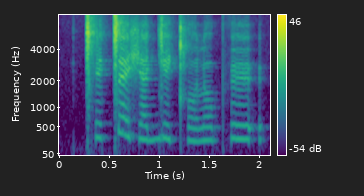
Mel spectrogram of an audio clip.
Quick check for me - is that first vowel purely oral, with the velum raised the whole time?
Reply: yes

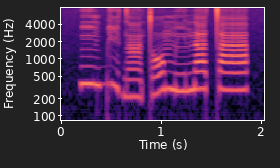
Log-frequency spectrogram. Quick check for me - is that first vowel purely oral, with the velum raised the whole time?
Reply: no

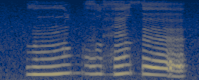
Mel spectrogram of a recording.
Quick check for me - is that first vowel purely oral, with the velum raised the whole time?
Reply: no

